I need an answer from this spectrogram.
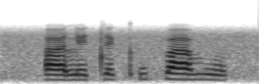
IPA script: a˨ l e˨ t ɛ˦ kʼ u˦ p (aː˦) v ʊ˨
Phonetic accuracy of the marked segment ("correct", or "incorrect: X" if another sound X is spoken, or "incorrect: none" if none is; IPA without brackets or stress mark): correct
